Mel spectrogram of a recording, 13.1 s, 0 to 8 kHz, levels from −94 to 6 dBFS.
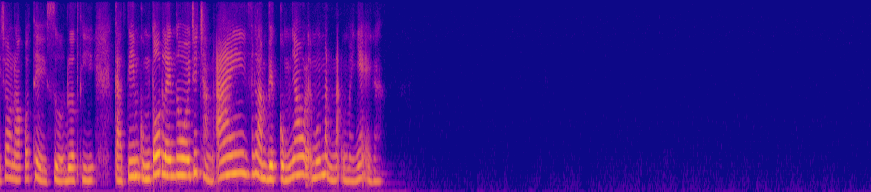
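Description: Between 3.15 and 4.43 s the speech carries scattered short gaps: around seven tiny packet losses, each no longer than about 15 ms, which the receiver covered by stretching the preceding sound forward. What you hear are brief ticks and small smears dotted through the stretch, while the speech itself stays clear. Because each hole is isolated and very short, this differs from a burst loss, which leaves one longer buzzy or muted patch.

Overlapping its tail, from 4.34 to 5.22 s, comes a jitter buffer slow-down. The buffer was running low or had just raised its target delay, so the receiver built up its reserve by repeating single pitch periods and slivers of pause. That adds about 50 ms and plays the speech at roughly 95% speed. The sound is drawn out, but the pitch does not drop. A tape-style slowdown would lower the pitch along with the tempo. The G.722 call path under all of this limits the band to nothing above 8 kHz.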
